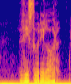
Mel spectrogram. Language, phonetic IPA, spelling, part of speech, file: Romanian, [ˈvi.su.ri.lor], visurilor, noun, Ro-visurilor.ogg
- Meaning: inflection of vis: 1. definite genitive/dative plural 2. vocative plural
